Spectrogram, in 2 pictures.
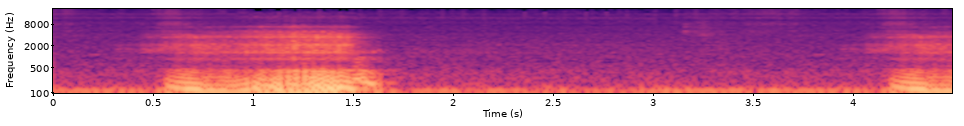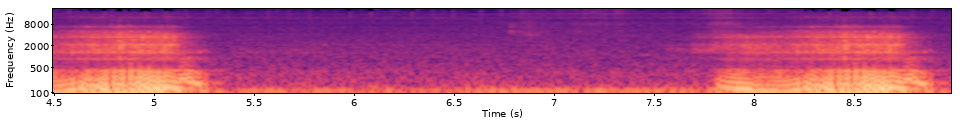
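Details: Loud, regular, rumbling snores on each in-breath during sleep, about 17 a minute, with quiet exhalations between; heavy snoring.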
